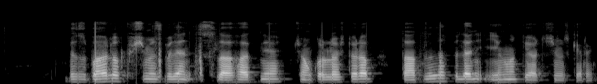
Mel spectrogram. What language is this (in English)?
Uyghur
